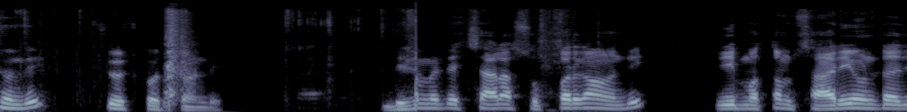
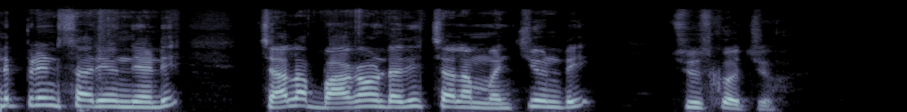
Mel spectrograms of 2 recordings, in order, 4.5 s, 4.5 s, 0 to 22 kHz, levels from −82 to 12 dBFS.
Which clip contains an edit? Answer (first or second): first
